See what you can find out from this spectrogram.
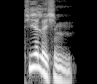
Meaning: strong dative masculine/neuter singular of tierlich
- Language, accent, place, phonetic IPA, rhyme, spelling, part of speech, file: German, Germany, Berlin, [ˈtiːɐ̯lɪçm̩], -iːɐ̯lɪçm̩, tierlichem, adjective, De-tierlichem.ogg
